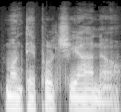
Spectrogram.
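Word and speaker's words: Montepulciano: So, one of the naked wines that we opened was a a nice Italian Monte Pulchiano. Oh, I love that pronunciation.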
